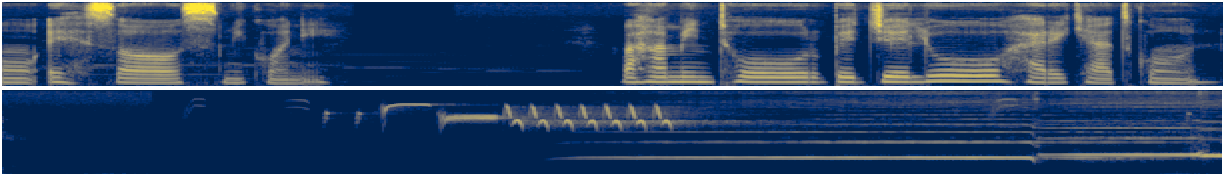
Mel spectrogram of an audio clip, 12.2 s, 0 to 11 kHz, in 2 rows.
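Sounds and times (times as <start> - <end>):
speech: 0.2 - 1.7, 3.1 - 6.2
birds singing in trees: 7.5 - 10.0.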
